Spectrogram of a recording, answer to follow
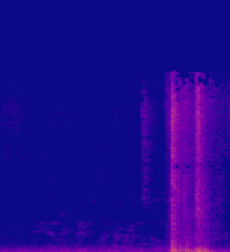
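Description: Quiet room tone, then near the end a short, loud rustling clatter as things are taken out of an open refrigerator.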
